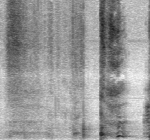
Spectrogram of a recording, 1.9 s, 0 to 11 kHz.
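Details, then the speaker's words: Woman with breast cancer on chemotherapy, cycle 2 day 8, with breathlessness and a cough that may be old or a treatment side effect: two short, dry, unproductive coughs with a breath between. "Anyway, right, before I start coughing,"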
